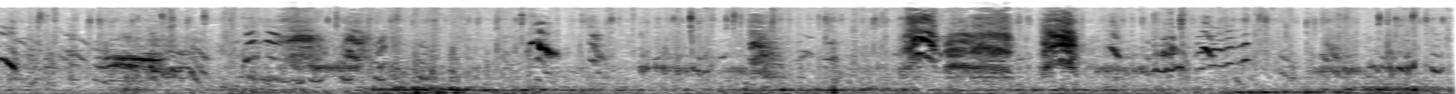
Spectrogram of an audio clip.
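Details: Chirping and calling ring-necked parakeets: irregular short high notes, several louder bursts clustered in the second half, over a continuous low hum.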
